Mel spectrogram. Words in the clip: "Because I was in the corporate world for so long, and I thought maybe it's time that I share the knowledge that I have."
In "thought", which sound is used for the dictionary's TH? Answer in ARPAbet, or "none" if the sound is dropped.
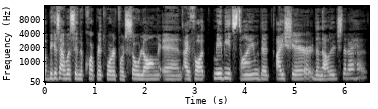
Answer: TH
